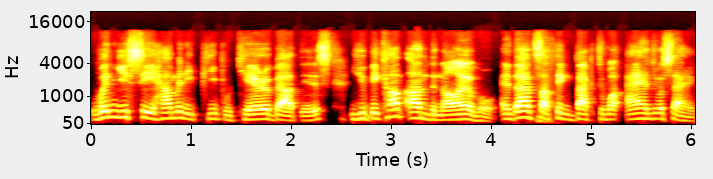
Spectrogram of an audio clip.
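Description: A man with an Australian accent and an animated tone, fairly high pitch, ordinary pitch variation, a moderate pace and hardly any pauses over a quiet background. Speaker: football writer. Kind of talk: casual chat.

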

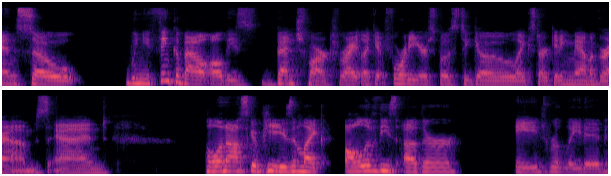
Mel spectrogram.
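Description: At a fairly slow pace, a woman with a normal speaking voice talks at a fairly low pitch with ordinary pitch variation over a quiet background. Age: 30s. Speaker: podcast co-host. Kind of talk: casual chat.

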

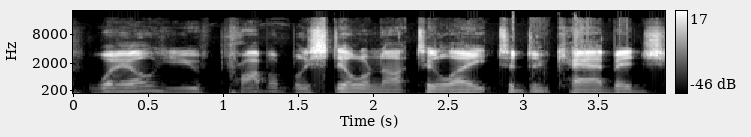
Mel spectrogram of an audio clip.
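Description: With an eastern North Carolina accent, a man speaks in a bright, sharp tone with ordinary pitch variation, and the sound is dry and close with no echo. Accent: Southern, eastern North Carolina. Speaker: horticultural specialist. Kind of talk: radio call-in advice.

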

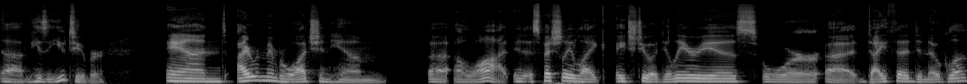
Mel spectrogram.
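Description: The recording is very clean with a silent background as a man speaks slowly-ish, at a fairly slow pace, in a plain, everyday voice of medium pitch with ordinary pitch variation. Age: 30s. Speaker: podcast host. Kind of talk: casual chat.

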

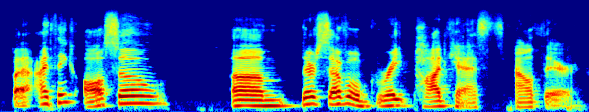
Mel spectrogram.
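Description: In a quiet setting, a speaker with an American accent talks very slowly with lively intonation. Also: man, fairly high pitch for a man. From US South. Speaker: church minister. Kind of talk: casual interview.

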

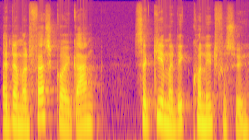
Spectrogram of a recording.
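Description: A woman talks at a very fast pace and medium pitch. The recording is very clean, with a silent background. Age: 40s. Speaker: single mother by choice. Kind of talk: interview.

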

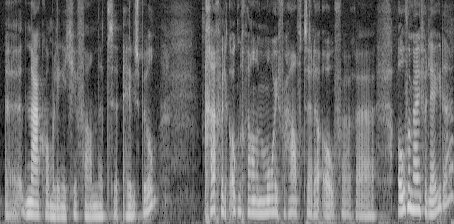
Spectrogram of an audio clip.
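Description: Very slowly, a woman speaks in a fairly low voice with vocal fry. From southern Netherlands, Eindhoven. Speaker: podcast co-host. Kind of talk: casual chat. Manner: halting.

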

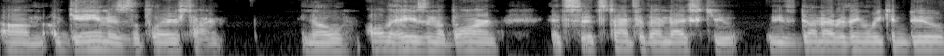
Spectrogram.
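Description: A man with a Midwestern US accent talks at a fairly quick pace. His fairly high-pitched voice stays monotone and flat. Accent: US Midwest. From Iowa. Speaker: high school basketball coach. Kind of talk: casual interview.

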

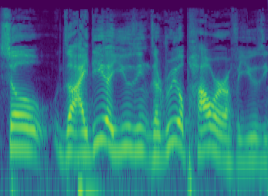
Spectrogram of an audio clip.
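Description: A man speaks with a Chinese accent. His pitch varies in an ordinary way. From China, Beijing. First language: Mandarin Chinese. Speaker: geography professor. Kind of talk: interview. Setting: university campus. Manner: halting.

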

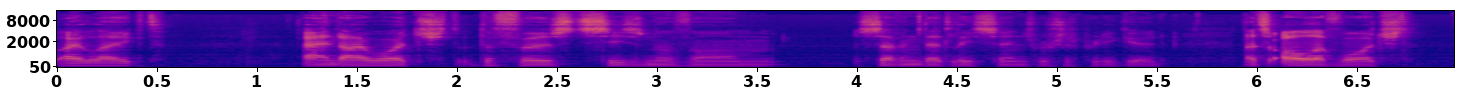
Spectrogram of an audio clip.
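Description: Fairly low in pitch, a man talks at a fairly quick pace. The recording is very clean with a silent background. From Netherlands. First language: Dutch. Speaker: podcast host and streamer. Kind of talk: casual chat. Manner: hesitant, filler-heavy.

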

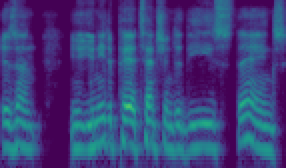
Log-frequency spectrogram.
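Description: Against a quiet background, a man with a plain, everyday voice talks at a moderate pace, fairly high in pitch and with fairly even intonation. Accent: American. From US South, Florida (childhood also in England). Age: 40s. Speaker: YouTuber on sports card collecting. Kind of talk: casual interview chat.

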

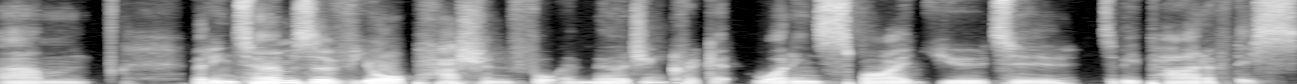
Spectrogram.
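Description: A man speaks with a fairly low pitch at a fairly slow pace. His intonation stays fairly even. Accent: Australian. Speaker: podcast host. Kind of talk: podcast interview.

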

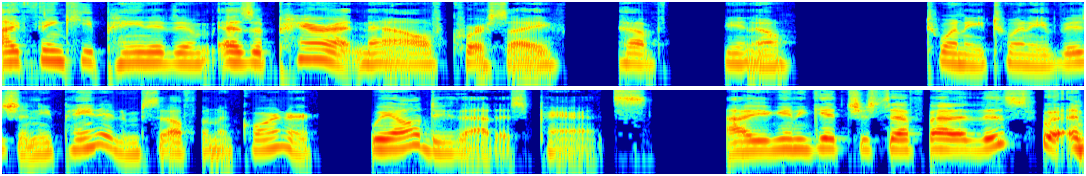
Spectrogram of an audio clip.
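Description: A woman with an American accent speaks at medium pitch and a moderate pace, with ordinary pitch variation. It's an unremarkable speaking voice, recorded with a dry, close sound and no echo. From US West Coast, Los Angeles. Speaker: church member sharing faith story. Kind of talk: testimony. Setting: living room.

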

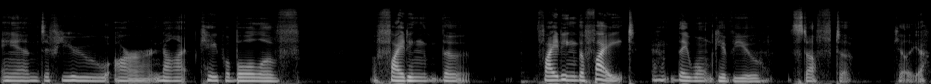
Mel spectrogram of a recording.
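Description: A woman with an American accent speaks very slowly at a fairly low pitch. Her intonation is monotone and flat, with long, frequent pauses. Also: very clean recording, silent background. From US South, Richmond, Virginia. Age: 30s. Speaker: realtor and cancer patient. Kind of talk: casual interview. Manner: halting.

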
